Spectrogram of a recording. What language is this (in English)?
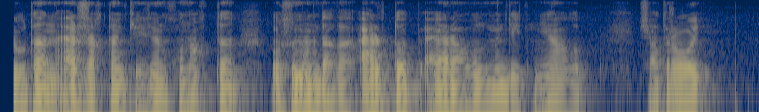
Kazakh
